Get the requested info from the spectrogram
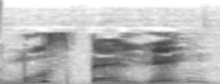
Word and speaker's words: Muspelheim: é Muspelheim.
